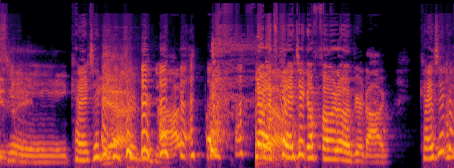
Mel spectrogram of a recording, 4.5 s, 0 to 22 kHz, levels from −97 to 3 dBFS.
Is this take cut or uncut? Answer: cut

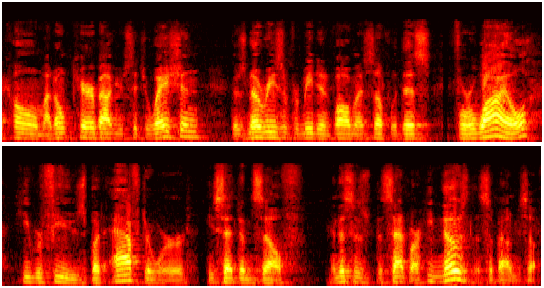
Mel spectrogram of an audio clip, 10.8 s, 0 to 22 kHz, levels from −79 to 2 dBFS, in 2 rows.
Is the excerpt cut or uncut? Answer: cut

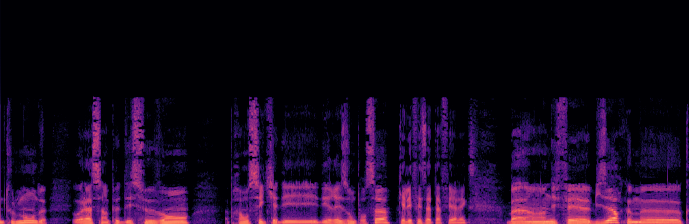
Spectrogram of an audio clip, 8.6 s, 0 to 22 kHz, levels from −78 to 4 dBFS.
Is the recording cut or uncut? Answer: cut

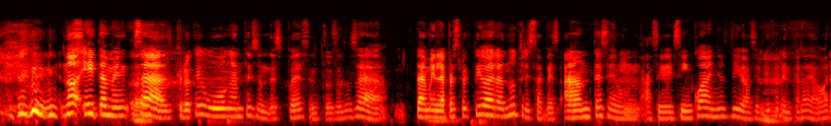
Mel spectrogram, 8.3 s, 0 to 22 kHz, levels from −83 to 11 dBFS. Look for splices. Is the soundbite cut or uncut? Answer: uncut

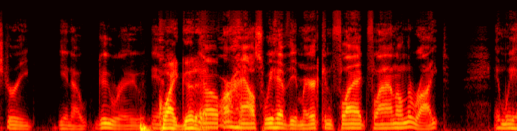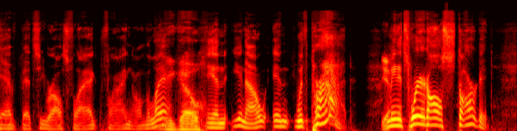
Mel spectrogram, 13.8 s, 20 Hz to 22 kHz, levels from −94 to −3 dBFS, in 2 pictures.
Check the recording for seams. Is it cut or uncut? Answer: cut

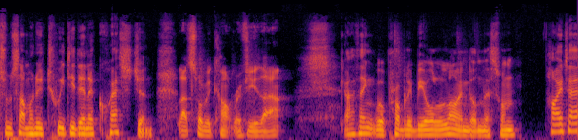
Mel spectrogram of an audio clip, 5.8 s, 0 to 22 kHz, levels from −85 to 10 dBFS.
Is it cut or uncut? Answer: cut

